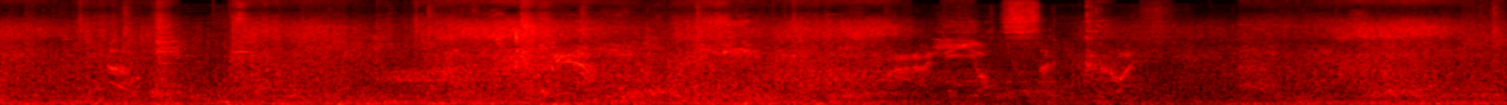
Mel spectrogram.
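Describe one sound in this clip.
Spell effects crackle and burst in a busy fantasy battle.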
